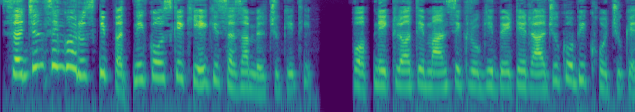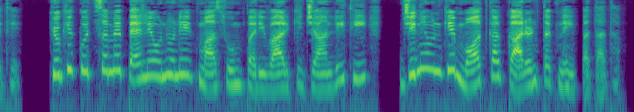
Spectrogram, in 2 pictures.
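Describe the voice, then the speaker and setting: A woman narrates a scripted cartoon story. Her pitch is lively and varied, and the recording is close and dry. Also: normal speed, no room sound.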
